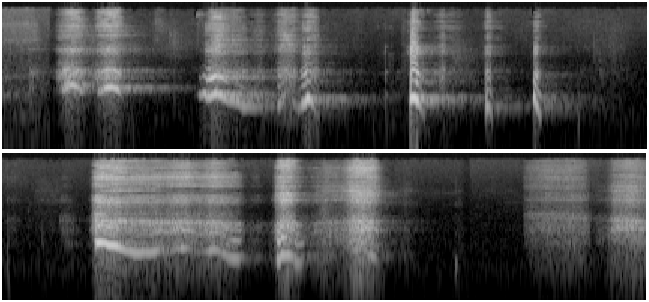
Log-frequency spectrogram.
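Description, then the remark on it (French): A man cries and sobs in short, gasping, hiccuping bursts, broken by a longer wavering wail in the middle and ragged breaths between, with no words spoken. “Oui, monsieur, je pleure.”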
